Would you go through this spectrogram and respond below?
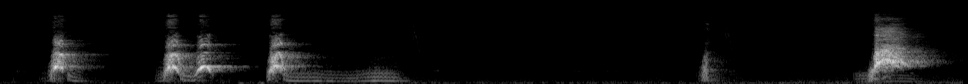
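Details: A red fox raised with a dog, trying to bark, gives short, hoarse barks, some doubled, with a low rattling growl between them.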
